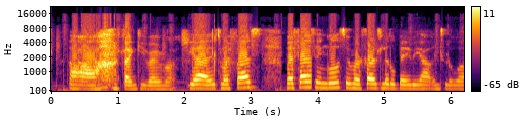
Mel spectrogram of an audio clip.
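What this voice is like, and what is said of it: Slight accent. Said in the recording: “I detect a slight little accent there.”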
